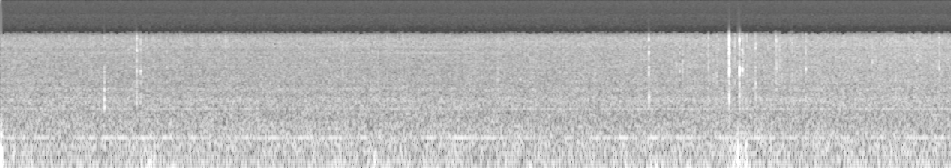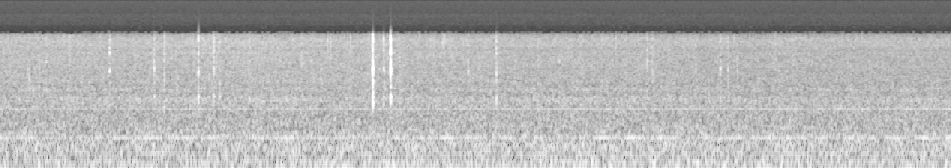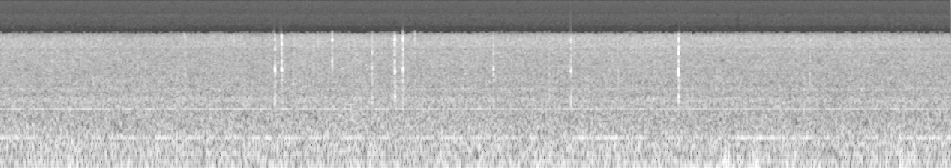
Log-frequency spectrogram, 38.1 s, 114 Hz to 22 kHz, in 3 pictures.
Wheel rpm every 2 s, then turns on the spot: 0, 0, 0, 0, 0, 0, 0, 0, 0, 0, 0, 0, 0, 0, 0, 0, 0, 0, 0.
none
